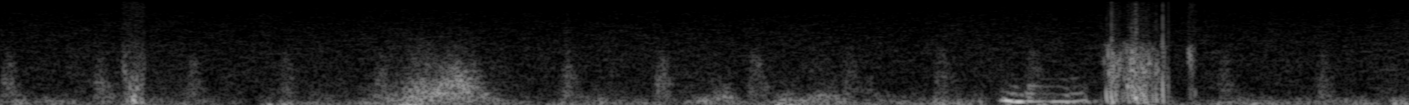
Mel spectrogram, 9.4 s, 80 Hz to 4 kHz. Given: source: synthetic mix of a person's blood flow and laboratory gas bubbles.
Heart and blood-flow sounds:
Doppler ultrasound of blood flow; subclavian vein
0.81-0.97 s: bubbles
7.34-7.79 s: bubbles
7.91-7.99 s: bubbles
From the record:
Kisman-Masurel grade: 123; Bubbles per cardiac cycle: 1 to 2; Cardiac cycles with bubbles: 10 to 50%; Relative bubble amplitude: loud (0.450 to 0.775); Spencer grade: 2 (many but less than half of the cardiac periods contain bubble signals, singularly or in groups); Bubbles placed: anywhere in the cardiac cycle

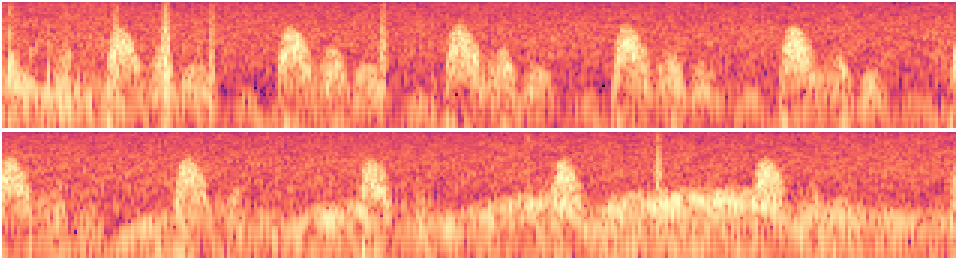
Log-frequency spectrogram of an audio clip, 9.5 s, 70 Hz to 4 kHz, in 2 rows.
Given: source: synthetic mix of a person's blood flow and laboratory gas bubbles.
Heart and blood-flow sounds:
Doppler ultrasound of blood flow; subclavian vein
0.00-0.53 s: bubbles
From the record:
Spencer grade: 1 (occasional bubble signal discernible with the cardiac motion signal, with majority of cardiac periods free of bubbles); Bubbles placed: anywhere in the cardiac cycle

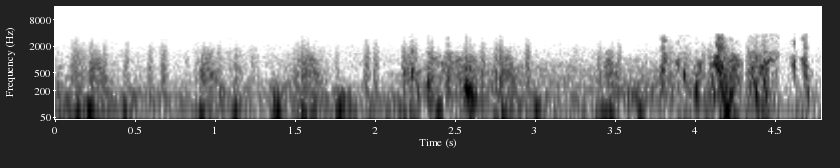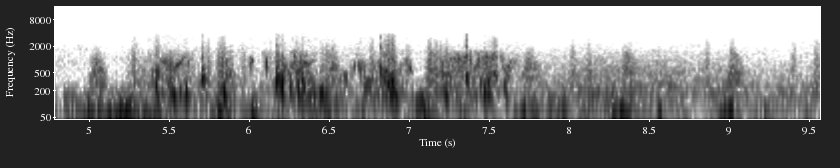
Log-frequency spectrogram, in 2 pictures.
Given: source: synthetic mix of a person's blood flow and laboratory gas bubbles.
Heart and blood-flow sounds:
Doppler ultrasound of blood flow; subclavian vein
2.20-2.67 s: bubbles
3.76-3.83 s: bubbles
3.86-4.29 s: bubbles
4.33-4.51 s: bubbles
4.58-4.73 s: bubbles
5.35-5.76 s: bubbles
5.79-5.89 s: bubbles
5.98-6.04 s: bubbles
6.06-6.50 s: bubbles
6.56-7.02 s: bubbles
7.16-7.67 s: bubbles
From the record:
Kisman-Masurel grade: 233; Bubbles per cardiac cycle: several, 3 to 8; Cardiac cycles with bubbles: 50 to 99%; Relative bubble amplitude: loud (0.450 to 0.775); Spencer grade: 3 (all of the cardiac periods contain showers or single bubble signals, but not dominating or overriding the cardiac motion signals); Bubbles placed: anywhere in the cardiac cycle

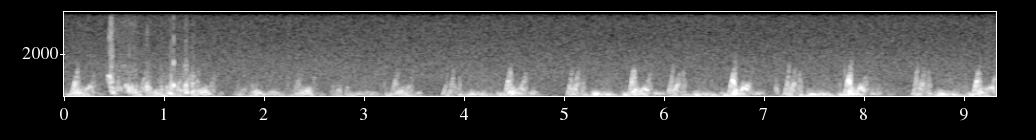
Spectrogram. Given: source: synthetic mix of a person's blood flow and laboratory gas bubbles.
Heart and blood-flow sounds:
Doppler ultrasound of blood flow; precordium
0.42-0.75 s: bubbles
0.80-0.87 s: bubbles
0.93-1.32 s: bubbles
From the record:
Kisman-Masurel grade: 222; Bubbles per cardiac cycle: several, 3 to 8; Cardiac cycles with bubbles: 10 to 50%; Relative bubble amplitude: moderate (0.250 to 0.450); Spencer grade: 2 (many but less than half of the cardiac periods contain bubble signals, singularly or in groups); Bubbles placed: only in the low amplitude regions of the cardiac cycle

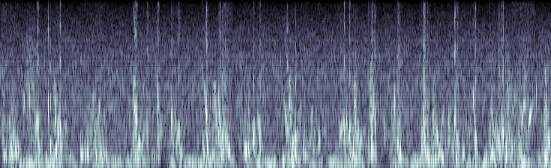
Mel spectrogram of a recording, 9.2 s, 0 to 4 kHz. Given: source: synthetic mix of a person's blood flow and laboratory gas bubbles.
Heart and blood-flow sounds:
Doppler ultrasound of blood flow; precordium
0.00-0.43 s: bubbles
0.46-0.73 s: bubbles
0.78-1.09 s: bubbles
1.32-1.83 s: bubbles
2.12-2.50 s: bubbles
2.60-2.73 s: bubbles
2.82-3.15 s: bubbles
3.35-3.53 s: bubbles
3.62-3.88 s: bubbles
4.04-4.39 s: bubbles
4.73-5.13 s: bubbles
5.28-5.38 s: bubbles
5.62-5.99 s: bubbles
6.15-6.30 s: bubbles
6.38-6.48 s: bubbles
6.55-6.75 s: bubbles
7.00-7.20 s: bubbles
7.34-7.42 s: bubbles
7.45-8.00 s: bubbles
8.17-8.98 s: bubbles
From the record:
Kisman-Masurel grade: 343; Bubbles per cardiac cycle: rolling drumbeat, 9 or more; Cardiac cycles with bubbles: 100%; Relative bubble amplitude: loud (0.450 to 0.775); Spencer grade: 3 (all of the cardiac periods contain showers or single bubble signals, but not dominating or overriding the cardiac motion signals); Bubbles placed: anywhere in the cardiac cycle

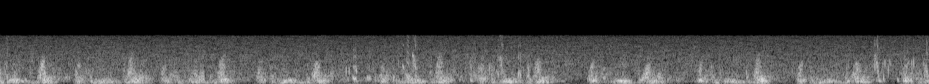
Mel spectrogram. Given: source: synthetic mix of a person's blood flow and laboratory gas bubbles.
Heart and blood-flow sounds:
Doppler ultrasound of blood flow; precordium
0.00-0.32 s: bubbles
3.29-3.33 s: bubbles
3.43-3.60 s: bubbles
3.64-3.84 s: bubbles
3.96-4.25 s: bubbles
4.64-5.27 s: bubbles
8.72-9.18 s: bubbles
9.22-9.30 s: bubbles
From the record:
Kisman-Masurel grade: 332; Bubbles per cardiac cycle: rolling drumbeat, 9 or more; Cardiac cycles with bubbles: 50 to 99%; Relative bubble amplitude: moderate (0.250 to 0.450); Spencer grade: 3 (all of the cardiac periods contain showers or single bubble signals, but not dominating or overriding the cardiac motion signals); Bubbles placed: only in the low amplitude regions of the cardiac cycle

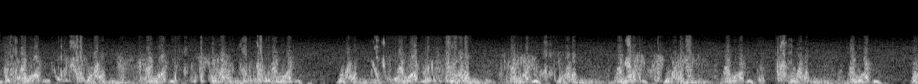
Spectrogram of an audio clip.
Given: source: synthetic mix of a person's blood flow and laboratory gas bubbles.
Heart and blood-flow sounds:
Doppler ultrasound of blood flow; precordium
0.03-0.30 s: bubbles
0.51-0.89 s: bubbles
1.16-1.53 s: bubbles
1.72-2.34 s: bubbles
2.38-2.79 s: bubbles
3.70-4.07 s: bubbles
4.19-4.72 s: bubbles
5.01-5.67 s: bubbles
6.22-6.65 s: bubbles
6.68-7.08 s: bubbles
7.56-7.68 s: bubbles
7.74-7.94 s: bubbles
From the record:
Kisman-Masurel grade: 233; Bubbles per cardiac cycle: several, 3 to 8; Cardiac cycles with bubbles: 50 to 99%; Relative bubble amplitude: loud (0.450 to 0.775); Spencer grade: 3 (all of the cardiac periods contain showers or single bubble signals, but not dominating or overriding the cardiac motion signals); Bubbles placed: anywhere in the cardiac cycle

